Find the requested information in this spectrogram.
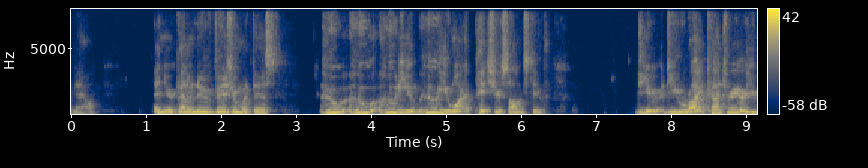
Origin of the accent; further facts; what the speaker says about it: Dallas, Texas, United States; I grew up in Dallas, Texas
